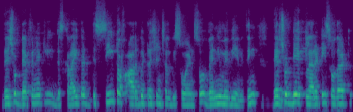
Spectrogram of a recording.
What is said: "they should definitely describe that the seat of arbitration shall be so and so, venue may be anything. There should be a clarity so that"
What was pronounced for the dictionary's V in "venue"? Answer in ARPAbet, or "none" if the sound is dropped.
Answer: V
